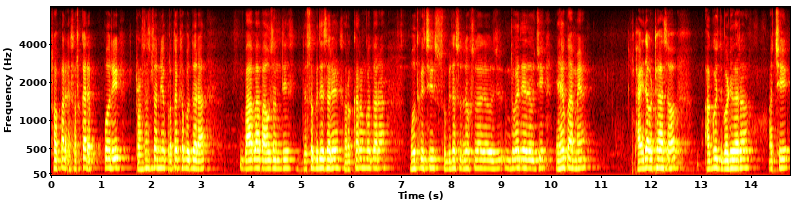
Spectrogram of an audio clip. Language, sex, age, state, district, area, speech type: Odia, male, 18-30, Odisha, Rayagada, urban, spontaneous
